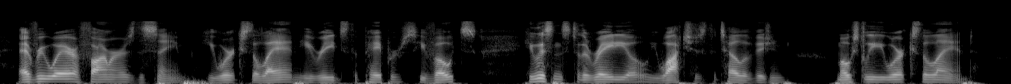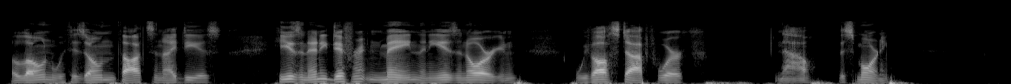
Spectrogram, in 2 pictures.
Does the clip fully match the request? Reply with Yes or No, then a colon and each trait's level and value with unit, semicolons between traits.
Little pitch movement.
Yes: narrow, 2.2 semitones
